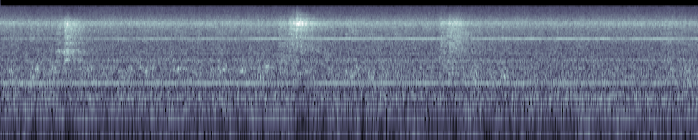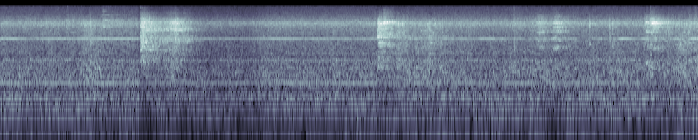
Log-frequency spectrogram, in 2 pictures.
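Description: Dishes and metal utensils clattering a handful of times over a loud, steady mechanical drone with a constant hum.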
